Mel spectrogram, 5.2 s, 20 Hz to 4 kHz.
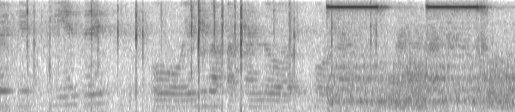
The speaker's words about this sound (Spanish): De aquí, de igual manera, caballero, en su teclado, me confirma sus dos botones de fuego, por favor, los vamos a presionar los dos al mismo tiempo por 5 segundos. Va a sonar su clave, va a sonar su alarma e ingrese su clave.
